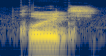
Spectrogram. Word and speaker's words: brut: you see in French, you generally don't pronounce D's, P's, S's, T's, or X's. However, there are a few exceptions, just a few, such as sud, cap, slip, fils, bus, brut, ouest, huit.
